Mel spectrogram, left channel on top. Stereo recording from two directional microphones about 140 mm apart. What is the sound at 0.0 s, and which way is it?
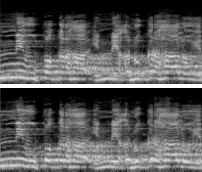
A man's voice, 50° right (ahead or behind).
